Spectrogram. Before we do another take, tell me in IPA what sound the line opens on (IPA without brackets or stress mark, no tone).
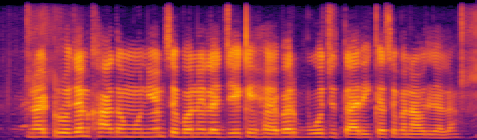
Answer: n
